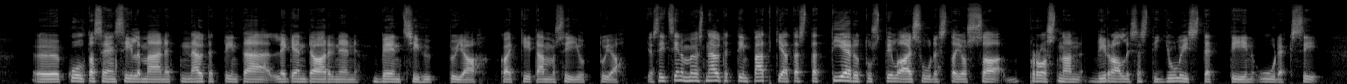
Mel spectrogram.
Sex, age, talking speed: male, 20-39, 105 wpm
